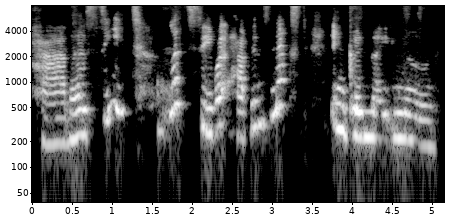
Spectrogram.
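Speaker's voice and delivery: ordinary talk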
